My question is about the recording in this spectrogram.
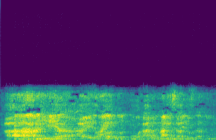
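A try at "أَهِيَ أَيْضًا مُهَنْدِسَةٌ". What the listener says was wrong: Ah ya, hamzahnya pendek ya, qasir, fa naqra'uha ahiya. Ahiya aidon muhandisatun.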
